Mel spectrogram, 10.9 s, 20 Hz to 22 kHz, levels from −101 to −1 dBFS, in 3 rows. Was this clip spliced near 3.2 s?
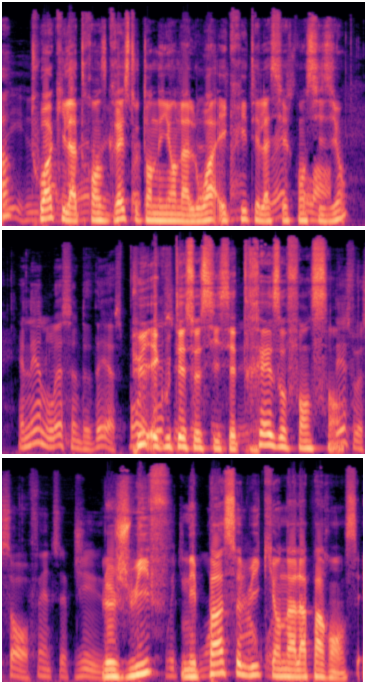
no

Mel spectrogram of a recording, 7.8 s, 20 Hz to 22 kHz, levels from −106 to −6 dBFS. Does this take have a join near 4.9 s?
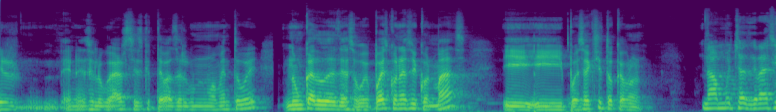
no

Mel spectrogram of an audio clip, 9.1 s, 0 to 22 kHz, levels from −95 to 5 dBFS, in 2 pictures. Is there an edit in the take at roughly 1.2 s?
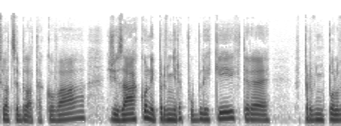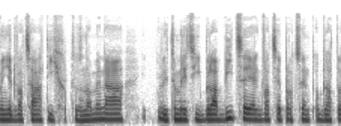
no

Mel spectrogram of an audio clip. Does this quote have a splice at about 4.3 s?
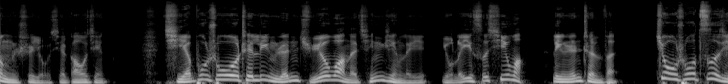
yes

